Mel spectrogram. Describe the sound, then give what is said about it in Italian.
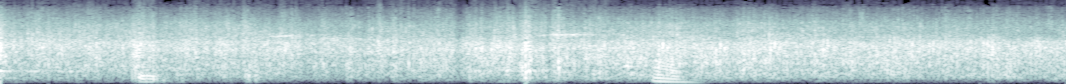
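Sustained audience applause for the professor before a lecture fills the whole stretch, a dense, steady patter of many hands clapping at an even loudness, with a few faint voices and murmurs mixed underneath. “Un applauso al professore.”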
